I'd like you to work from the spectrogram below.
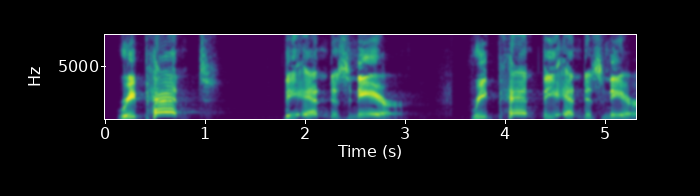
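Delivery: put-on booming, really loud, high-pitched cry. Retelling a woman with a Bible outside a bank, in a really loud voice. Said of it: "Like in a really loud voice".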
